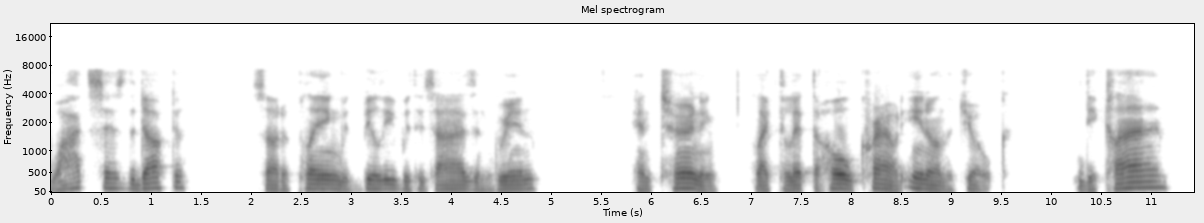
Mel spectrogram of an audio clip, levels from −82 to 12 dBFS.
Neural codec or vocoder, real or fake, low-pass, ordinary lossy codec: none; real; 7.2 kHz; MP3, 64 kbps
